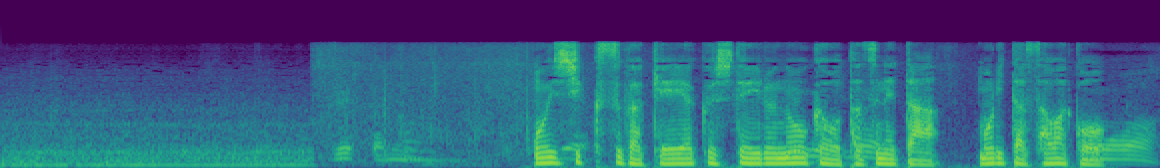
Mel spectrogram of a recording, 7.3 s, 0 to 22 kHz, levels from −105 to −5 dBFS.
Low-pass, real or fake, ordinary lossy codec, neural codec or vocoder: none; real; none; none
